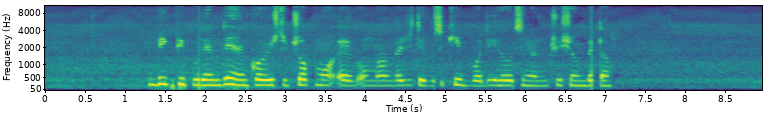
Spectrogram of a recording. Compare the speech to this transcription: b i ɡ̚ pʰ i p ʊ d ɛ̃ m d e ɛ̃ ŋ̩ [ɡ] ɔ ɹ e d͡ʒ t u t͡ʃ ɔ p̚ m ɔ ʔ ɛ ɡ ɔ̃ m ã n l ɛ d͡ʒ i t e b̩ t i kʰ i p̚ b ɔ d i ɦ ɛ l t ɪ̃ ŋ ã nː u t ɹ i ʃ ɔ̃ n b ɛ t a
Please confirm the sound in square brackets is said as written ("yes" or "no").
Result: no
